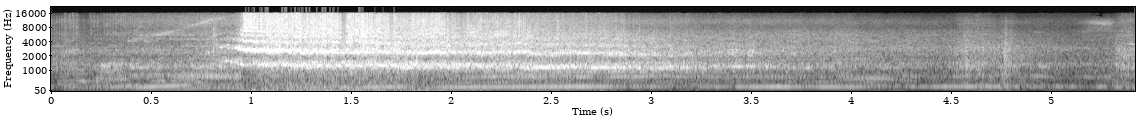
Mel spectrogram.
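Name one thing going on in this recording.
A second car engine roars loudly as a car launches and speeds away.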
